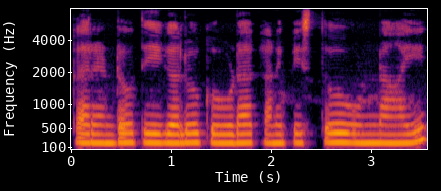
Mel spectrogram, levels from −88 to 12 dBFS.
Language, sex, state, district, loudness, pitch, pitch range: Telugu, female, Telangana, Mahabubabad, -15 LUFS, 190 Hz, 190-195 Hz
